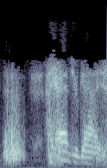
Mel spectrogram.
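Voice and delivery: slow, winded complaint; panting hard on the phone; breathing into phone. Real, not acted. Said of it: "Stop breathing into the phone".

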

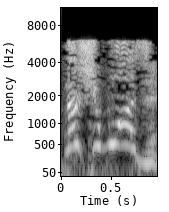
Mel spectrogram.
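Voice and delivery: mock denial. Quoting himself denying the girl was hot, a high mock protest. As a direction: squeal it out in hammed-up disbelief. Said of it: "I'm like".

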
